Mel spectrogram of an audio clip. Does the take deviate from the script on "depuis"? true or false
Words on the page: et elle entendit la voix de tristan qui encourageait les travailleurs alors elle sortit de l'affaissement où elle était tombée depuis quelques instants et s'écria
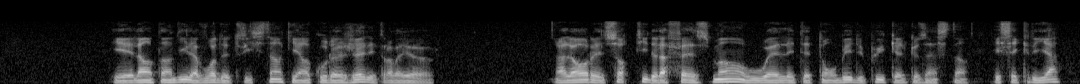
false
